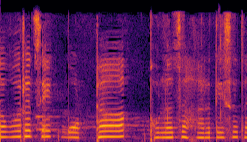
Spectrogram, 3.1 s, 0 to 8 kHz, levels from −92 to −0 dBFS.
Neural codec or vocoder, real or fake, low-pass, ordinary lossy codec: none; real; 7.2 kHz; AAC, 32 kbps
